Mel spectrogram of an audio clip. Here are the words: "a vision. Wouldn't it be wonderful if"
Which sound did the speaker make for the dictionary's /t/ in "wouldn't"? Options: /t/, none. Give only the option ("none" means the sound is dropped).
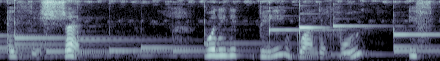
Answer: none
